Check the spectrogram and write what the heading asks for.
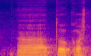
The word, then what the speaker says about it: tak: মালয় শব্দের শেষে যদি কি আসে তাকে এটা উচ্চারণ হয় না, লেখার সময় লিখতে হয়, না লিখলে অর্থ হবে না, কিন্তু পড়ার সময় উচ্চারণের সময় এটা উচ্চারণ হবে না। যেমন তাক, টিএকে তাক ফাহাম, কিন্তু আমরা বলবো তা ফাহাম।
